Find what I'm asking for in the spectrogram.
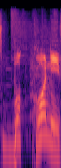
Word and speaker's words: Bocconi: Bocconi.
